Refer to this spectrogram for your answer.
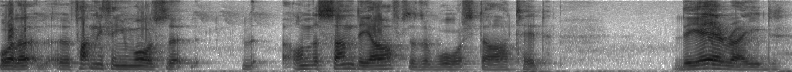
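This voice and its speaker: Speaking very slowly in a London accent, a man has a dark, mellow tone. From London (Camberwell). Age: 80s+. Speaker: elderly eyewitness answering school children's questions. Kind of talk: oral history interview. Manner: halting, with frequent repetitions.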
